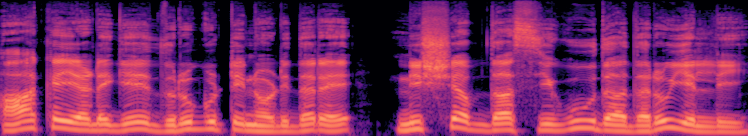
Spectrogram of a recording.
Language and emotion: Kannada, neutral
